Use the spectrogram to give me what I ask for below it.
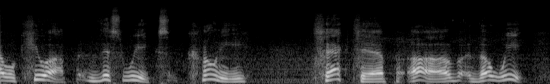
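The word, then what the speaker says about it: Koni: cue up this week's Kony tech tip of the week hi this is league rhymes with coney shock-absorbers we recently did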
